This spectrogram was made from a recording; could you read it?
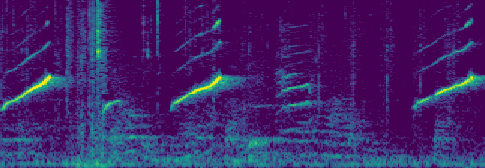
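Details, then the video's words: While being bathed, an Asian pied starling whistles loudly. Bright rising slurs come three times, mixed with short chattering notes and clicks. "KICAUANNYA KERAS SAMBIL MANDI || JALAK SUREN"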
